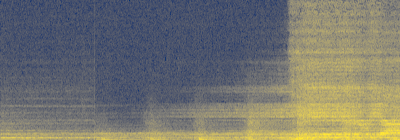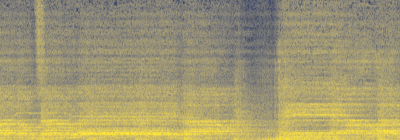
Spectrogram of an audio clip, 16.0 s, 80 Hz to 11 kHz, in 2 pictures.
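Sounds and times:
choir singing held notes: 4.0 - 16.0.

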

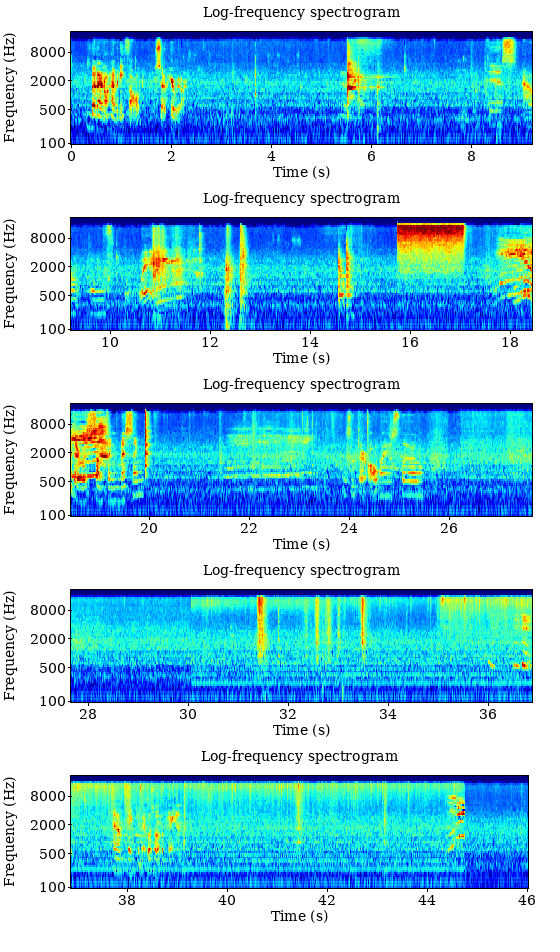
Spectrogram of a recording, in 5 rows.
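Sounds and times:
cakes sizzling on griddle: 15.8 - 17.2, 30.1 - 44.8.

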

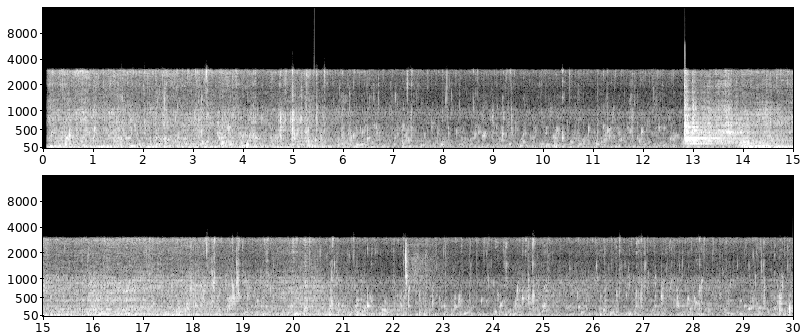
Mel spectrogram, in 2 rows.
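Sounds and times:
curry bubbling in a pot: 0.1 - 30.0
low rumble: 12.8 - 30.0.

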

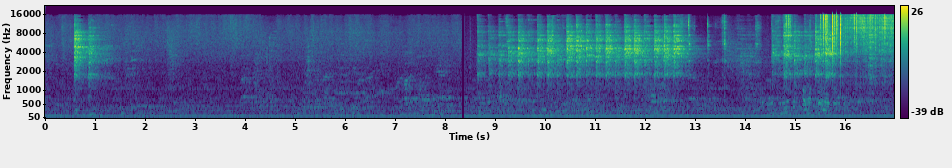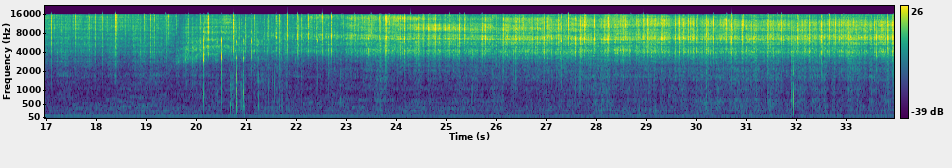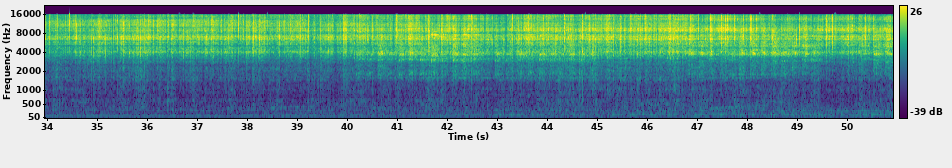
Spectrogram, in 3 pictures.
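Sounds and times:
welding arc crackling: 14.5 - 50.9.

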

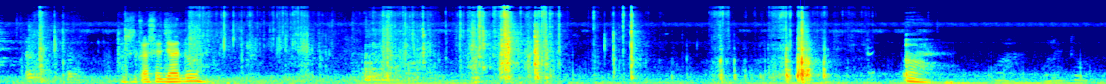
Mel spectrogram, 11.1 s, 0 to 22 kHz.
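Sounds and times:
plastic cassettes scraping and clicking: 2.2 - 8.4.

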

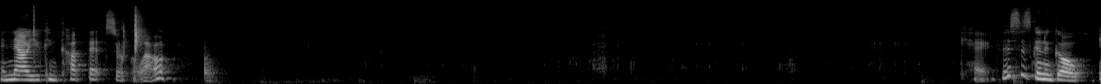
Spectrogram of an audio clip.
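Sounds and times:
scissors snipping paper: 4.4 - 9.8.

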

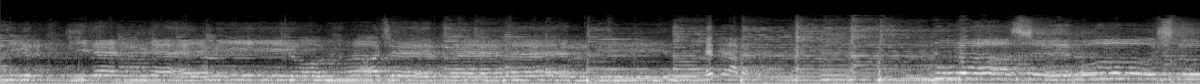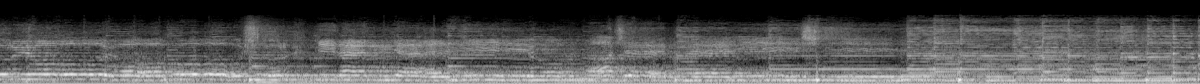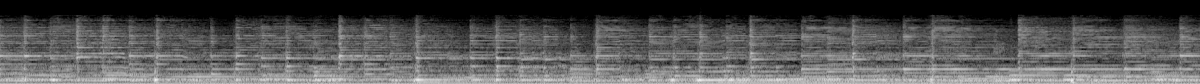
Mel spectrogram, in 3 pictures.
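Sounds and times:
man singing ornamented melody: 0.0 - 22.1
plucked lute strings: 0.0 - 36.0.

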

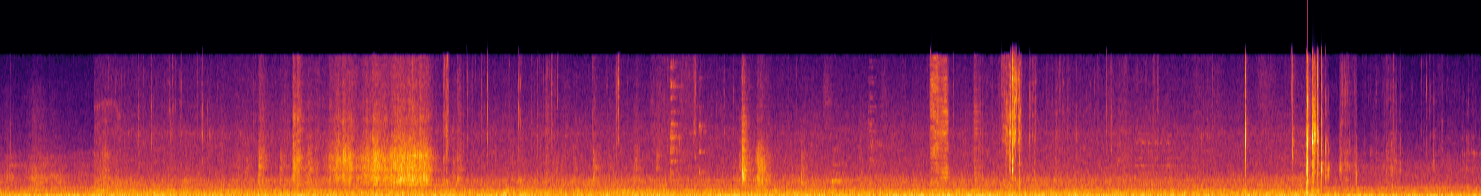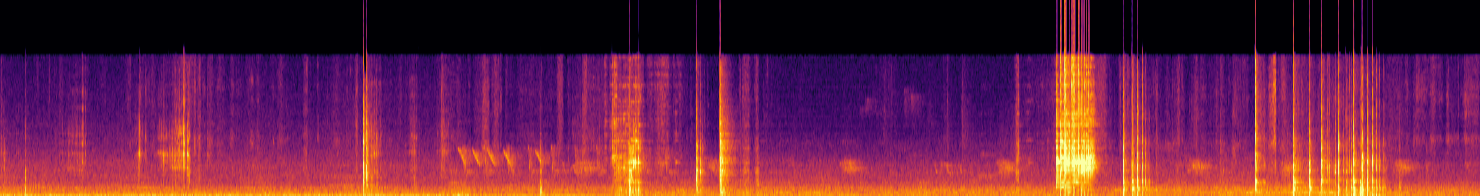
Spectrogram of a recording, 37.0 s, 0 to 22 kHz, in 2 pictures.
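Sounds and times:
tools clicking and clacking: 26.2 - 28.0, 31.7 - 33.1.

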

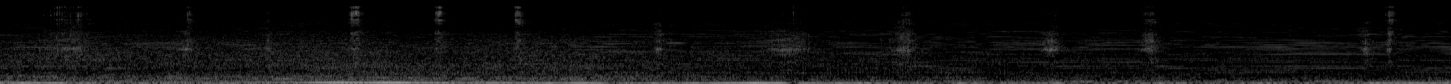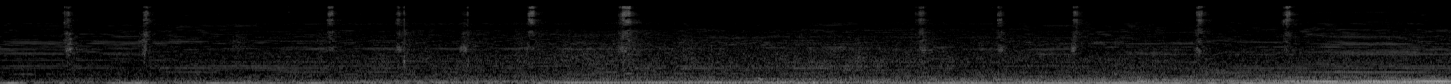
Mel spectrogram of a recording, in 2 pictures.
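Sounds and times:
electric hair clipper buzzing: 0.0 - 29.0.

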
